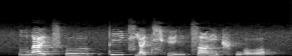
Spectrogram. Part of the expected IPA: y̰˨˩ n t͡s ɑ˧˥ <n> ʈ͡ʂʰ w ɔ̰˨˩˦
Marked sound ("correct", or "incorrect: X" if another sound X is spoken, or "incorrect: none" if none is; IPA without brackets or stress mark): incorrect: ŋ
